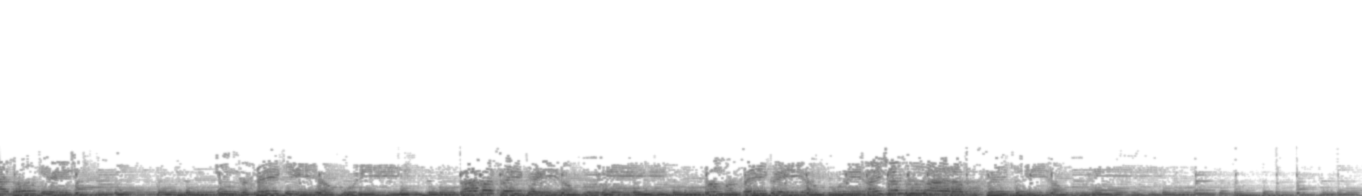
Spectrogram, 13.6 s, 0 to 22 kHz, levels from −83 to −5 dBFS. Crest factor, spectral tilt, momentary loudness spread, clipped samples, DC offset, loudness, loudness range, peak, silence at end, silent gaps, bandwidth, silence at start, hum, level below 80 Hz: 14 dB; -6.5 dB/octave; 8 LU; under 0.1%; under 0.1%; -29 LUFS; 4 LU; -14 dBFS; 0 s; none; 5.2 kHz; 0 s; none; -60 dBFS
